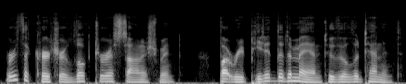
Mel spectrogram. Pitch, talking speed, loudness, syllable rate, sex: 125 Hz, 175 wpm, -19 LUFS, 6.4 syllables/s, male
